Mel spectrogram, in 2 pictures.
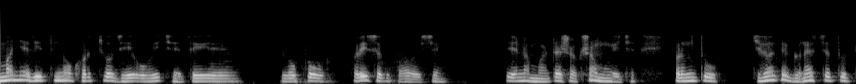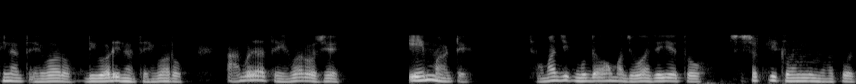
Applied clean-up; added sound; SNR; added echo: neural mask model DeepFilterNet 3.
